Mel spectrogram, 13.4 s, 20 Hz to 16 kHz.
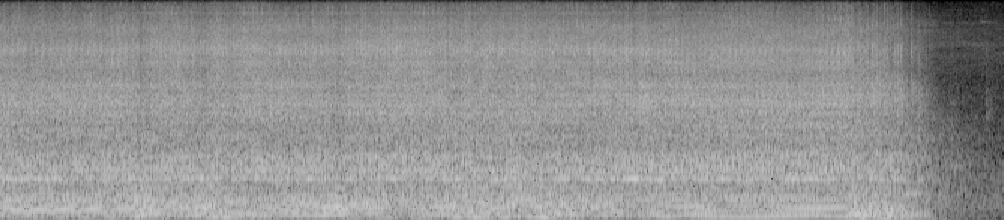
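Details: Ford Fiesta MK1 after alternator bearing replacement (it squealed when running): steady, even idle with no squeal or chirp from the alternator, charging at 13.24 V with lights on; bearing problem solved, normal idle.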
